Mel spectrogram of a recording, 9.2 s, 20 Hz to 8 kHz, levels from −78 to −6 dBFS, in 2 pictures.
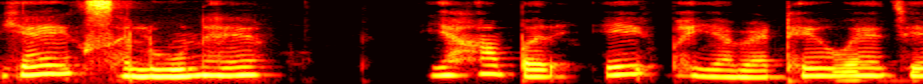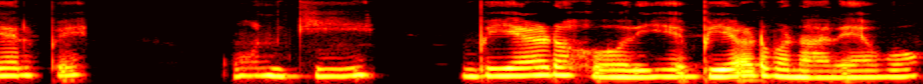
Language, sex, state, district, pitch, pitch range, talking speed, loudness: Hindi, female, Delhi, New Delhi, 225 Hz, 205-245 Hz, 155 wpm, -19 LUFS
